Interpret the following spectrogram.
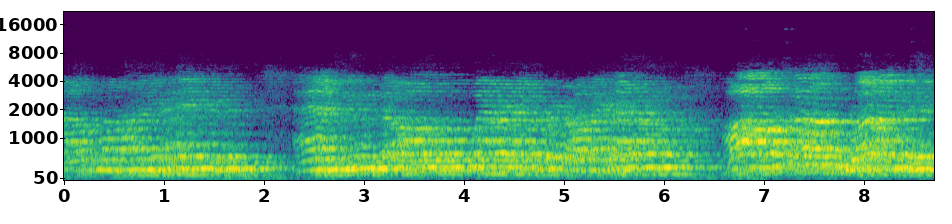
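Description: Unaccompanied chant-like singing: voices holding long, slowly moving notes in three drawn-out phrases, with short breaths between them about two seconds in and near the end.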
